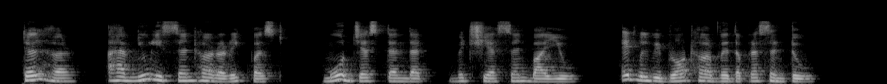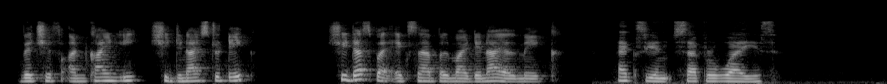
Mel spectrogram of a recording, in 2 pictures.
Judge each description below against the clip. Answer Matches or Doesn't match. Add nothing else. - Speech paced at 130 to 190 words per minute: Matches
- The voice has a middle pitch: Matches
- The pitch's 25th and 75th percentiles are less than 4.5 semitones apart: Matches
